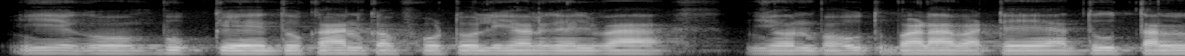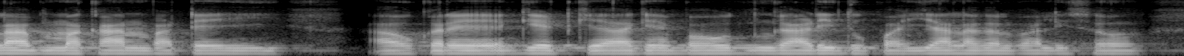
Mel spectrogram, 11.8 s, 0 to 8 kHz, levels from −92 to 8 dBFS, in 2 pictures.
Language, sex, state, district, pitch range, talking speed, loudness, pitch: Bhojpuri, male, Uttar Pradesh, Deoria, 105-110 Hz, 150 wpm, -21 LUFS, 110 Hz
